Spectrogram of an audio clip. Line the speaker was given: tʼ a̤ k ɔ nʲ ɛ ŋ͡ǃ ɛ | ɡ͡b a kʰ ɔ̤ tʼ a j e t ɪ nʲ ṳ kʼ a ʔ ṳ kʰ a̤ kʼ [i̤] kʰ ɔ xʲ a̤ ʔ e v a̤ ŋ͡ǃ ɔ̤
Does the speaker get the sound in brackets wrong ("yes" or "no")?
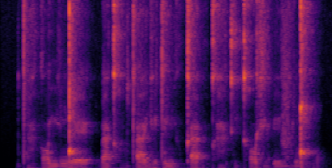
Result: yes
